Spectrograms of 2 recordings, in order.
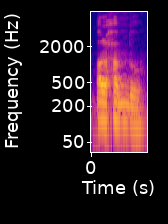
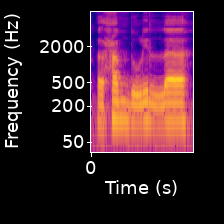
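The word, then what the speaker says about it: الحمد لله: ya catatan juga ya E dibacanya Hamzah itu di awal kadang dengan tebal alhamdu alhamdu ya dengan O seperti berat Ya seharusnya kita membacanya dengan tipis a hdu ya alhamdulillah ya alhamdulillah atau ha pun di baca dengan tebal ini tanbih buat Antum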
